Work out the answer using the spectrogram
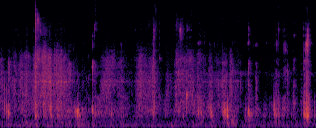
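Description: Faint, close-miked chewing of a mouthful of food: soft wet mouth clicks and crackles, with one sharper click near the end.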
